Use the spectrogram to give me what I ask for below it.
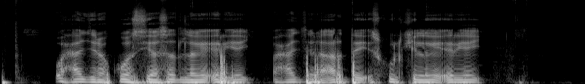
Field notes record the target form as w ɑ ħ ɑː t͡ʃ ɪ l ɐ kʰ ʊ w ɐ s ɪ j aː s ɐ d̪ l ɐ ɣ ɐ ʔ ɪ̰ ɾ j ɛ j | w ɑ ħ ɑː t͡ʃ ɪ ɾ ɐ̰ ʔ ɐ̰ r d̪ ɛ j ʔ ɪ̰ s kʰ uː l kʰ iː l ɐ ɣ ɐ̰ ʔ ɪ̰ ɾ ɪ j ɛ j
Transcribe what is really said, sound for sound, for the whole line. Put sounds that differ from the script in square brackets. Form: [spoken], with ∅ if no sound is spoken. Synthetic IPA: w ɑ ħ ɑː t͡ʃ ɪ [ɾ] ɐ kʰ ʊ w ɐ s ɪ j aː s ɐ d̪ l ɐ ɣ ɐ ʔ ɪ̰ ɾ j ɛ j | w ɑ ħ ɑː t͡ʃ ɪ ɾ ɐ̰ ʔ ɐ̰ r d̪ ɛ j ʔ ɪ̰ s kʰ uː l kʰ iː l ɐ ɣ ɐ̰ ʔ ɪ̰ ɾ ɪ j ɛ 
